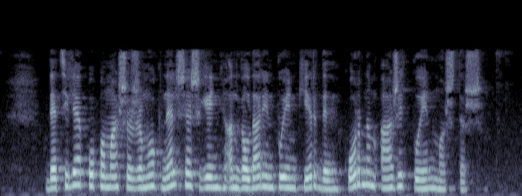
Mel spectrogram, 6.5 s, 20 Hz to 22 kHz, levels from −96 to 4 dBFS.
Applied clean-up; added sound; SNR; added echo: none; none; none; none.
